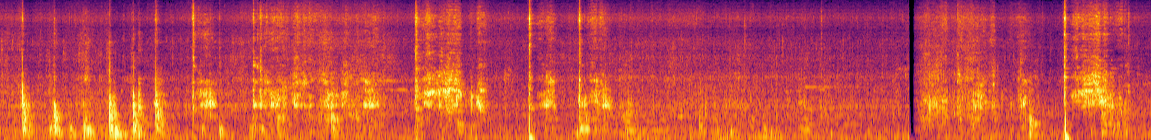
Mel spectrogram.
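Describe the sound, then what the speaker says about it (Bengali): A metal spatula mashes and stirs tomatoes in a hot pan for a fish curry with khamalu yam, giving irregular scraping strokes and knocks over a soft sizzle, with occasional louder clanks. "টমেটোগুলো একটুখানি খুন্তি দিয়ে গলিয়ে দিই।"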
